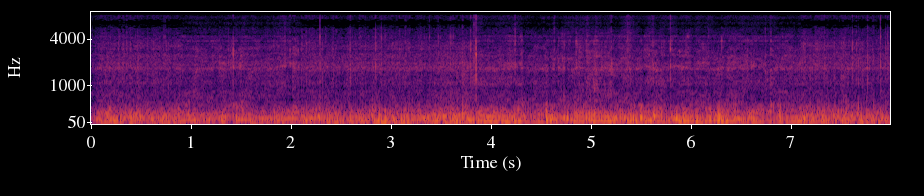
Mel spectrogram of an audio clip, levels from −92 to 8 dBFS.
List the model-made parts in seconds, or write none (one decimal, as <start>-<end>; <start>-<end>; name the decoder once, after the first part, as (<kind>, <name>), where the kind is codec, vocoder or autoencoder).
0.9-2.1 (codec, SNAC); 3.8-7.1

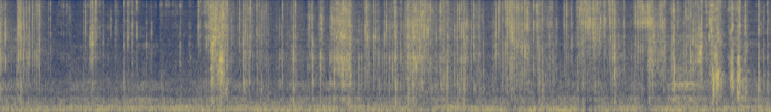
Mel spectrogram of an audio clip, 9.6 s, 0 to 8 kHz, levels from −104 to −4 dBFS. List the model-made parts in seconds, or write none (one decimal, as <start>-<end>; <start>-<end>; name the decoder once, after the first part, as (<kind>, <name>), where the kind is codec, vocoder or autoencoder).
0.6-2.8 (vocoder, HiFi-GAN); 8.7-9.6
